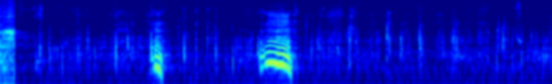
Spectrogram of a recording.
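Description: Close chewing and biting of a pulled-apart Wagyu sirloin cap (picanha), soft wet crunches and mouth noises with brief pauses, plus a short vocal hum of enjoyment in between.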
